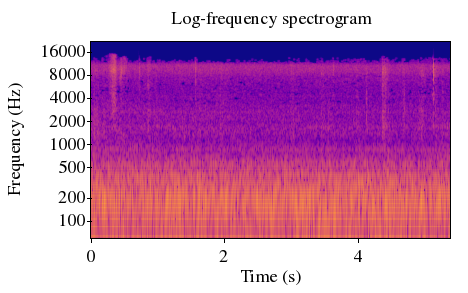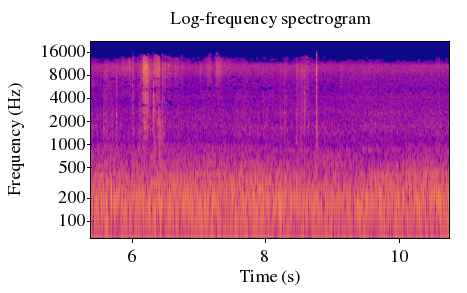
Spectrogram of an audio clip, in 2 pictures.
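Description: Cabin noise of an Airbus A320-family airliner in its climb after takeoff, heard from a window seat: a steady low rumble of jet engines and airflow, with a few faint clicks.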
